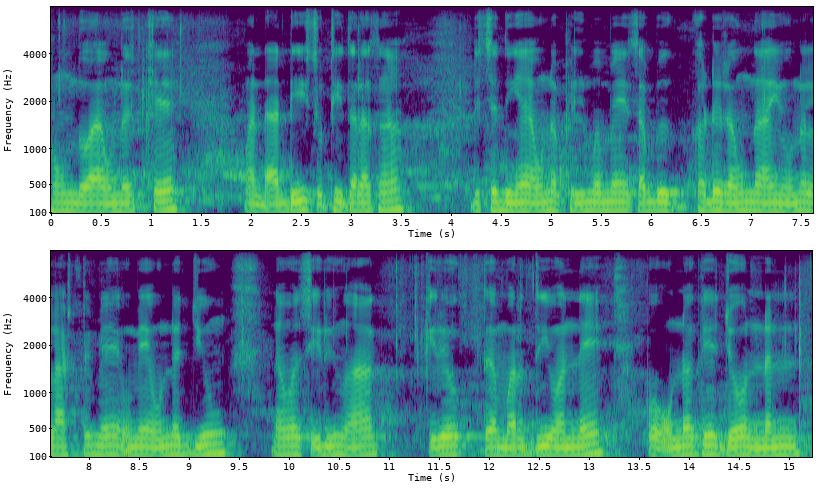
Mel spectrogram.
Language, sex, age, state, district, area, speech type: Sindhi, male, 18-30, Gujarat, Junagadh, urban, spontaneous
